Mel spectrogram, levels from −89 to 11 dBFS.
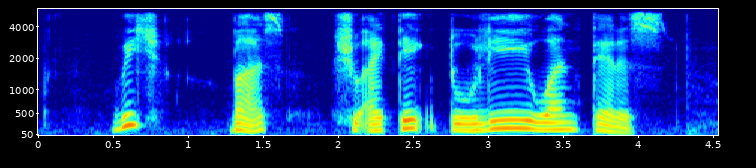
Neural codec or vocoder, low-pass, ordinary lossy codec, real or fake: vocoder, 44.1 kHz, 80 mel bands, Vocos; 5.4 kHz; none; fake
